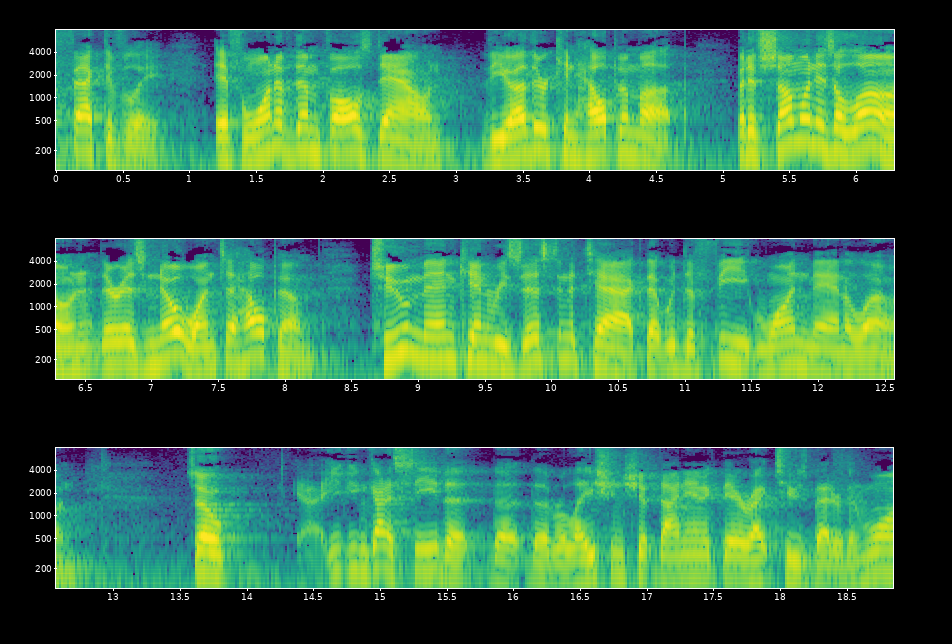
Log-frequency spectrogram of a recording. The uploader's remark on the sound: A devotional delivered to the congregation of Lifeway Baptist Church -Edna, Texas-.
